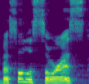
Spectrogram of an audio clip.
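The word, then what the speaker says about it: Basilosaurus: The Bacillosaurus. I think that's how it is. – You said it right the first time. – Awesome. I always think of the herb basil. – Mm-hmm. Basil. – Bacillosaurus, as they can stun all the manta that follow.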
